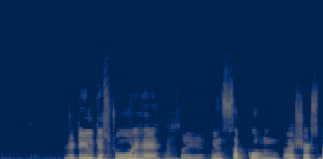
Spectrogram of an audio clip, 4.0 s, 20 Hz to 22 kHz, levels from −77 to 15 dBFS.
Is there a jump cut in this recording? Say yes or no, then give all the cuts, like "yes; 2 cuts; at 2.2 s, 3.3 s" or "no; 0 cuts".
no; 0 cuts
